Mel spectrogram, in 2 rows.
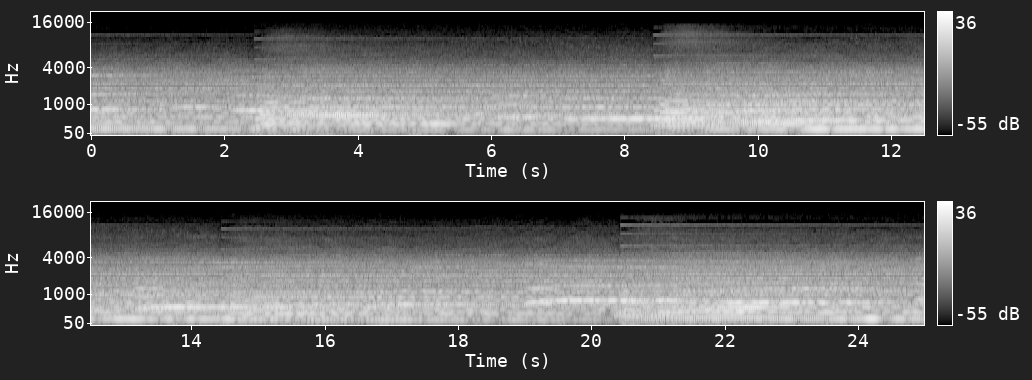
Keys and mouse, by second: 0.0-0.7 drag, 2.1-5.9 drag, 5.9 Tab, 6.8 Tab, 9.2 z, 13.4 KP_3, 14.6 g, 16.9-19.0 drag, 17.6 KP_1, 19.2 middle drag, 19.4 KP_1, 22.6 KP_1, 23.8 KP_1, 23.8 KP_3.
